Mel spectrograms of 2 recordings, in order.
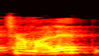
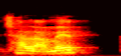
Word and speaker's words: Chalamet: Yo decía Chamalet y es Chalamet.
